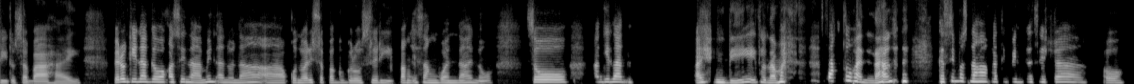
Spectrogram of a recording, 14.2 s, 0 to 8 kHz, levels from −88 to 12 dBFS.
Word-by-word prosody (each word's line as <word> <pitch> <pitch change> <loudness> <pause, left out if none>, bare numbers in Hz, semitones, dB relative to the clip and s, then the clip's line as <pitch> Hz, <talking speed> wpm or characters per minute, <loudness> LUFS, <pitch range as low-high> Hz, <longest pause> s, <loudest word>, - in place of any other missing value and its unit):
dito 175 -1 -6
sa 175 0 -6
bahay. 150 -3 -3 0.4
Pero 270 +3 +5
ginagawa 265 -2 +2
kasi 250 +1 0
namin 230 +3 -2
ano 215 -1 -5
na, 205 +1 -4 0.4
ah, - - -3
kunwari 200 +2 -4
sa 215 -1 -9
paggo-grocery 185 -2 -6
pang 190 0 -1
1 200 +1 -5
buwan 180 -1 -3
na 190 +3 -4
'no. 180 +2 -8 0.4
So, 240 0 +4 0.4
ang 250 - -4
ginag 255 -1 +2 0.9
ay 230 +5 +1
hindi, 215 +3 +1
ito 225 -1 -5
naman 225 +7 +5 0.5
saktuhan 330 - +6
lang 200 +8 +7 0.6
kasi 275 +4 0
mas 320 -1 0
nakakatipid 270 -4 +1
kasi 255 0 -7
siya 250 -2 -2 0.2
oh? 195 -2 -5
225 Hz, 140 wpm, -19 LUFS, 190-255 Hz, 0.9 s, lang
